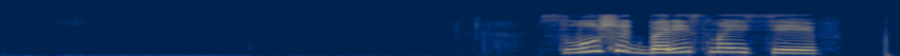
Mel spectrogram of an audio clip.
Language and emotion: Russian, neutral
